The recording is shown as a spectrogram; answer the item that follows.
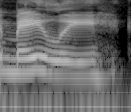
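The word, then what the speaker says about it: Meli: Maley.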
